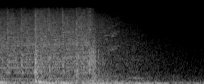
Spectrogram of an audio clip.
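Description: Gunfire in a movie shootout among action heroes: a loud, dense spray of overlapping shots with a few sharper cracks, thinning and fading toward the end.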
